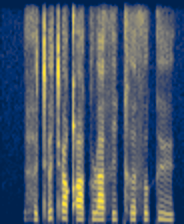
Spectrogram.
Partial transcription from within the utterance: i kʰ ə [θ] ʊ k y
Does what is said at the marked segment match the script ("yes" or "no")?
yes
